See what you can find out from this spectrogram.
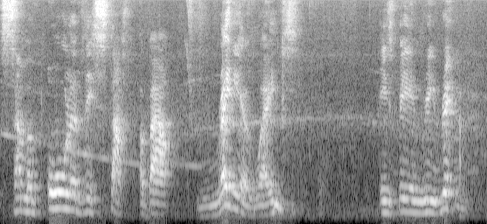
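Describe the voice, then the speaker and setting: A man speaks very slowly in a high voice, with lively intonation and long, frequent pauses. Noticeable background noise runs underneath. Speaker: amateur radio speaker. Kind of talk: club talk. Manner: light-hearted.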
